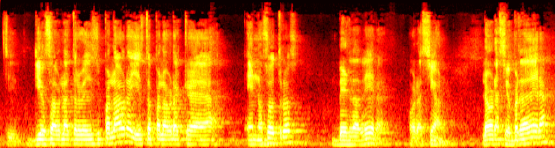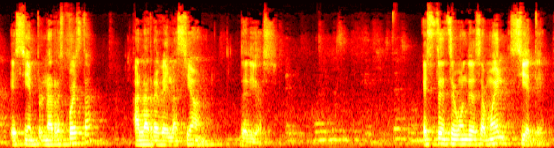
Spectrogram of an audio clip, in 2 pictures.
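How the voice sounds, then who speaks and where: A man's voice: medium pitch, moderate pace, a little mellow, reverberant, slight background noise. A man preaching a sermon who repeats his key phrases and keeps asking the listeners "¿sí?" to check they follow.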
